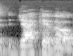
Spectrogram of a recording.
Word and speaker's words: Quedó: Did I pronounce it right? That's It's the name of your actually it's Quedó, but yeah, that's Jackado?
